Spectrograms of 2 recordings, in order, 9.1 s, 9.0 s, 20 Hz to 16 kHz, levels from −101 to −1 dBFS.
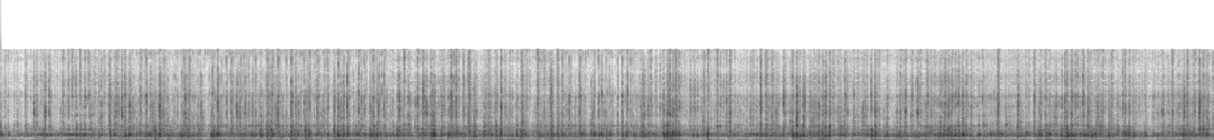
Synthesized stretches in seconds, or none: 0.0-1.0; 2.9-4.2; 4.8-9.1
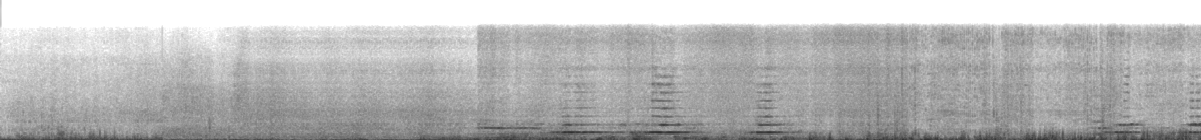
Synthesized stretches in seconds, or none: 1.8-6.8

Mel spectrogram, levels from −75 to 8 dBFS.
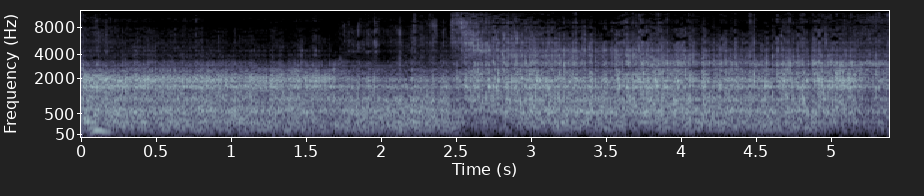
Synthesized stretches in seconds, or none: none

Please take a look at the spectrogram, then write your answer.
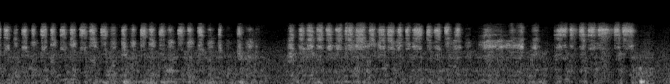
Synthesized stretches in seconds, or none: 0.0-4.0; 4.8-6.7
